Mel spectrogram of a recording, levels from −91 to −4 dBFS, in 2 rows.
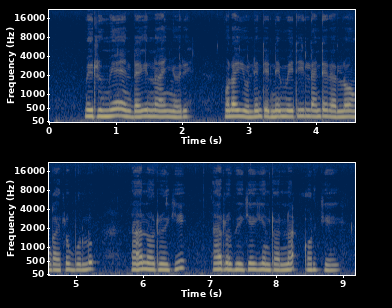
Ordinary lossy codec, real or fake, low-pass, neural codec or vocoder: none; real; none; none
